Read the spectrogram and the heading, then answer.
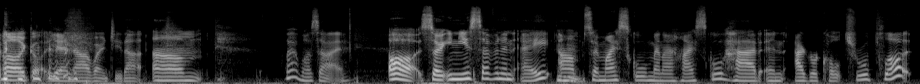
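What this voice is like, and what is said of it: Australian accent. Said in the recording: “my Aussie accent ... you don't speak American. You speak Australian.”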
